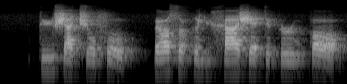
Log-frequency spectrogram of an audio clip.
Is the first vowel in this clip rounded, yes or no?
yes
